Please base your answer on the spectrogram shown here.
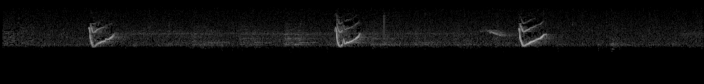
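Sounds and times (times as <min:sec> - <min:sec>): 
Phylloscopus proregulus call: 0:00.9 - 0:01.2, 0:02.9 - 0:03.7, 0:04.9 - 0:05.6.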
